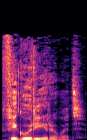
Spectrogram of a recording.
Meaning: to figure (as), to appear
- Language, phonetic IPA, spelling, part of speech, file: Russian, [fʲɪɡʊˈrʲirəvətʲ], фигурировать, verb, Ru-фигурировать.ogg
